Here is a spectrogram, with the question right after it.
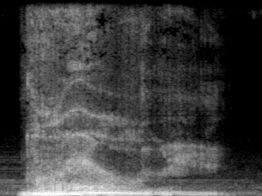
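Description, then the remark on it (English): A wet, guttural growl rumbles low and rough for about two seconds, holding steady before it trails off and fades out. It sounds alone, with no talking. “It was then, just as she came to the sickening realization of what had been used to open the screen, that she heard it. A wet, guttural growl.”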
